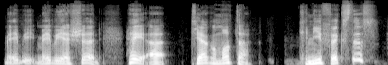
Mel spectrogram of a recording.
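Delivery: high-pitched mock-innocent questioning; Gentile. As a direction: play an unsure manager stalling for answers. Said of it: "And then Gentile is like".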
